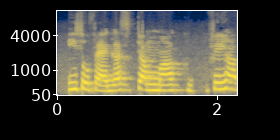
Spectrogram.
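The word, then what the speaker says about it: oesophagus: जैसे कि इसमें ओ साइलेंट होता है। ओ इज साइलेंट। इसको बोलते हैं हम इससोफेगस।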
